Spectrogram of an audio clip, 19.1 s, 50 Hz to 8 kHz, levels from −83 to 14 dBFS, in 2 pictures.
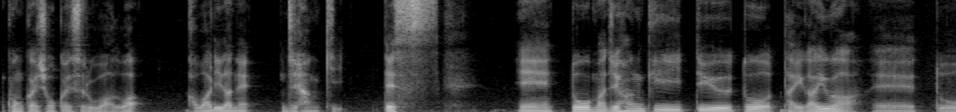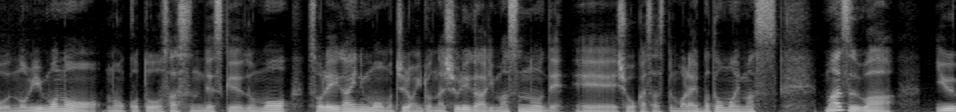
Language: Japanese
